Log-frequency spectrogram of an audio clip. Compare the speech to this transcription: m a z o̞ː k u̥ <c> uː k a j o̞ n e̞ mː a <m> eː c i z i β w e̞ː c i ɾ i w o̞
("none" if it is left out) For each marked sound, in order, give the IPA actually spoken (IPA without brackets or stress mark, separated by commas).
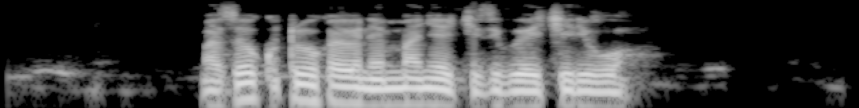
t, ɲ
